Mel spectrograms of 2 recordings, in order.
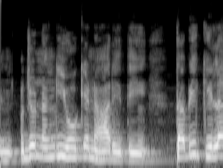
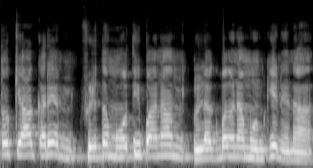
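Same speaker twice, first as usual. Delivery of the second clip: usual speaking voice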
